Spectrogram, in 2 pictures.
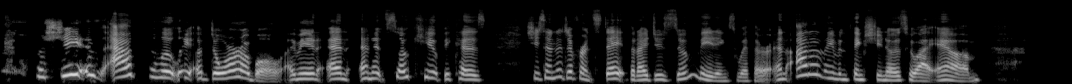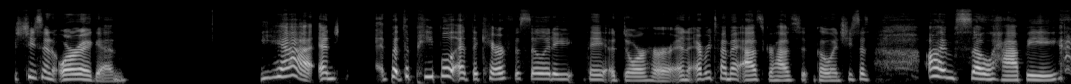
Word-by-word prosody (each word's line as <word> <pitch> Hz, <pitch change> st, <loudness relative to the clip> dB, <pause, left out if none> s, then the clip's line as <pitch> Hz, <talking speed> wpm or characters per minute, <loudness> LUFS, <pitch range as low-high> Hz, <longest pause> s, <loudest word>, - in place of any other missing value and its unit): uh, 345 Hz, -3 st, -6 dB
she 340 Hz, +5 st, +1 dB, 0.3 s
is 425 Hz, -, +1 dB
absolutely 325 Hz, -7 st, +3 dB
adorable. 270 Hz, +4 st, +2 dB
I 225 Hz, -, -3 dB
mean, 255 Hz, -1 st, +2 dB
and 255 Hz, 0 st, +3 dB
and 270 Hz, +1 st, -1 dB
it's 265 Hz, -, -6 dB
so 310 Hz, -2 st, +1 dB
cute 320 Hz, -6 st, -5 dB
because 230 Hz, -4 st, -2 dB, 0.4 s
she's 270 Hz, -4 st, -9 dB
in 295 Hz, +2 st, -3 dB
a 345 Hz, -, -7 dB
different 265 Hz, -8 st, -3 dB
state, 260 Hz, +1 st, +1 dB
but 215 Hz, -, -3 dB
I 210 Hz, -, +2 dB
do 220 Hz, +2 st, -4 dB
Zoom 230 Hz, +6 st, -6 dB
meetings 175 Hz, -, -4 dB
with 165 Hz, -1 st, -7 dB
her, -, -, -4 dB
and 235 Hz, +3 st, -3 dB
I -, -, +3 dB, 0.2 s
don't 305 Hz, -, -8 dB
even 245 Hz, -5 st, -4 dB
think 220 Hz, 0 st, -2 dB
she 215 Hz, 0 st, -6 dB
knows 195 Hz, 0 st, -2 dB
who 180 Hz, -, -1 dB
I 170 Hz, -, +1 dB
am. 190 Hz, -1 st, -2 dB, 1.1 s
She's 335 Hz, -2 st, -4 dB
in 295 Hz, -, -1 dB
Oregon. 220 Hz, -6 st, +3 dB, 1.3 s
Yeah, 365 Hz, -, +3 dB
and 265 Hz, 0 st, +1 dB, 0.4 s
uh -, -, -8 dB
but 325 Hz, -4 st, +4 dB
the 380 Hz, -, -3 dB
people 360 Hz, 0 st, 0 dB
at 275 Hz, -3 st, -1 dB
the 250 Hz, -, 0 dB
care 255 Hz, +1 st, 0 dB
facility, 255 Hz, -4 st, -2 dB
they 220 Hz, -2 st, -3 dB
adore 180 Hz, -2 st, -2 dB
her, 165 Hz, -4 st, -2 dB
and 200 Hz, -, -3 dB
every 265 Hz, +4 st, -3 dB
time 265 Hz, -3 st, -3 dB
I 250 Hz, -, +1 dB
ask 220 Hz, 0 st, +1 dB
her 190 Hz, -, -3 dB
how's 195 Hz, +1 st, -2 dB
it -, -, -11 dB
going, 180 Hz, -1 st, -3 dB
she 230 Hz, +6 st, -10 dB
says, 235 Hz, +1 st, -5 dB, 0.6 s
"I'm 345 Hz, -4 st, +3 dB
so 255 Hz, -3 st, +3 dB
happy." 205 Hz, +1 st, +1 dB
245 Hz, 180 wpm, -24 LUFS, 210-290 Hz, 1.3 s, but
